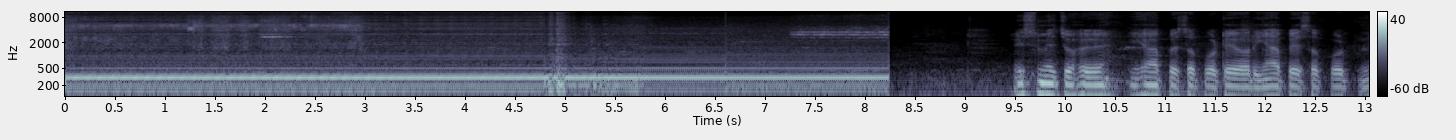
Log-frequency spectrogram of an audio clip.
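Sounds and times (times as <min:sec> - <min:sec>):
loud steady hum: 0:04.8 - 0:08.2.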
